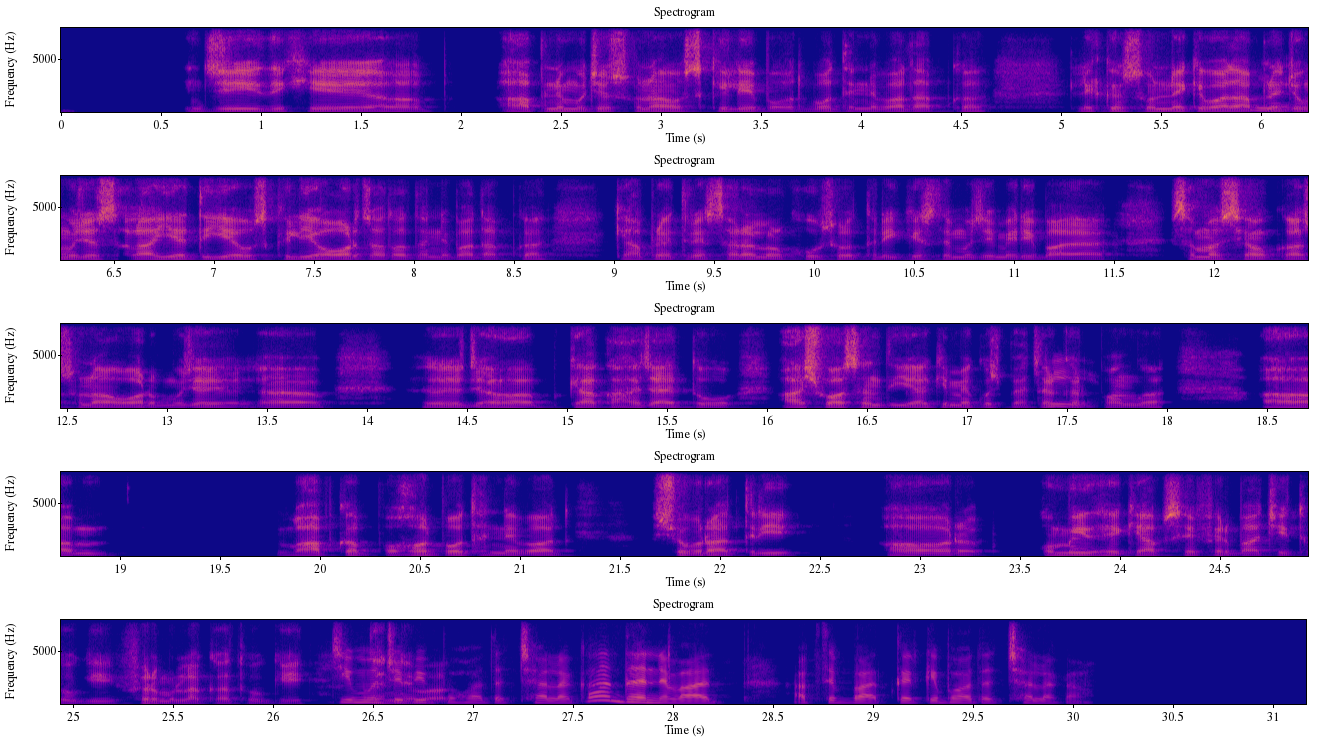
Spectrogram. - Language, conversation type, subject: Hindi, advice, आपको अपने करियर में उद्देश्य या संतुष्टि क्यों महसूस नहीं हो रही है?
- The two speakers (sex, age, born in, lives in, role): female, 20-24, India, India, advisor; male, 25-29, India, India, user
- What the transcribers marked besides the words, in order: tapping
